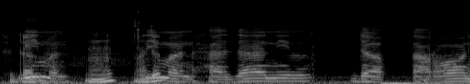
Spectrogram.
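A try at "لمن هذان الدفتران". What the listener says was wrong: Iya, ini dal huruf syamsiah. Jadi lamnya melebur. Liman hadzanid.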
